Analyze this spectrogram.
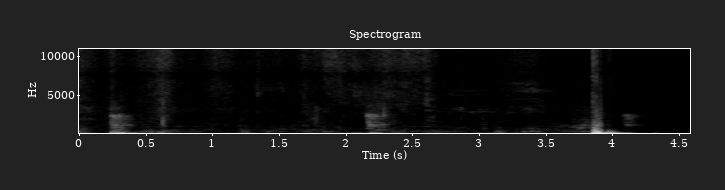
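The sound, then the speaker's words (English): A dog snorts and grunts in short bursts, with a louder huffing snort near the end before it goes quiet. “Can you hear it? We have our dog right here anyway.”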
